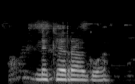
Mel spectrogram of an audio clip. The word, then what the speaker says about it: Nicaragua: go now they stuck their Invasion into Nicaragua Nicaragua yeah that's how you pronounce it okay so they start their Invasion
